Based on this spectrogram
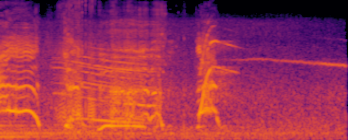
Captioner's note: screams; groaning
